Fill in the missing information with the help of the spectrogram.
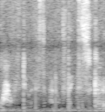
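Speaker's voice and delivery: hushed worried whisper; whispering wife. Retold or imitated. Wife whispering her doubts to her husband in line. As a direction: whisper the doubt under your breath. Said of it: "And she's like".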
